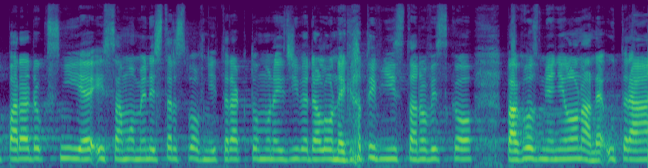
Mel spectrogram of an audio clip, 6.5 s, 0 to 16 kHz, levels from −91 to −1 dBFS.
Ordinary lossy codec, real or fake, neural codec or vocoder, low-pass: MP3, 96 kbps; real; none; 14.4 kHz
